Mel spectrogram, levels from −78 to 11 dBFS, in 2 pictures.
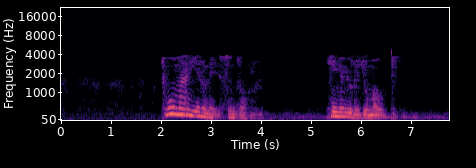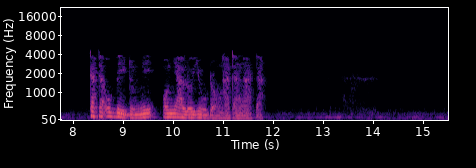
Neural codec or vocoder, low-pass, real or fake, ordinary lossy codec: codec, 16 kHz, 4.8 kbps, FACodec; 7.2 kHz; fake; AAC, 16 kbps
